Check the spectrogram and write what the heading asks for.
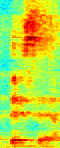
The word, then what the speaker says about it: dessert: clé cl clé voilà pensez à disert mais vous dites désert dessert pardon dessert dessert cellulle cell cellul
